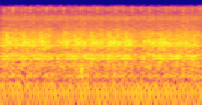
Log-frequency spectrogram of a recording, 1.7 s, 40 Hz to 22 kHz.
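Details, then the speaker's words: BMW E46 with N42 petrol engine idling with a faint, uneven knock that comes and goes intermittently over steady running; owner wonders if it is the Valvetronic motor. "Может что знает подскажет что за звук он периодически появляется"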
